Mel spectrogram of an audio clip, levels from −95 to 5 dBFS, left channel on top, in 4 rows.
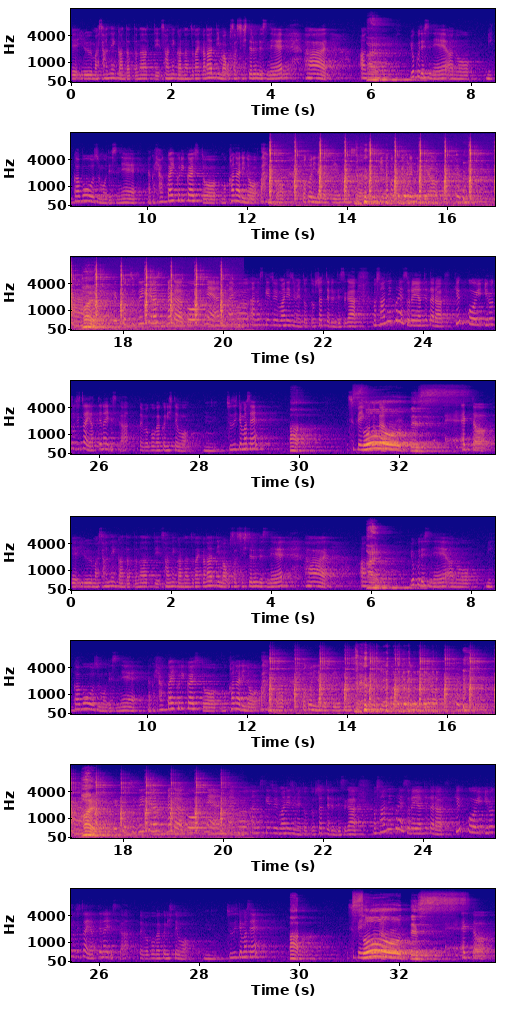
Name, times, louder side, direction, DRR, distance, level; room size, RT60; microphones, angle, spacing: voice 1, 0.0-6.3 6.8-7.9 8.3-14.3 14.9-16.3 16.9-17.3 17.8-27.8 28.1-29.2 31.0-31.8 32.3-32.4 32.9-33.7, left 1 dB, 25° left, 9 dB, 1.0 m, -38 dB
Tick-tock, 12.4-13.2 13.4-13.5 13.9-20.4, left 5 dB, 55° left, 1.3 m, -30 dB
voice 2, 14.1-15.6 16.3-16.4 17.1-17.5 29.8-30.0 31.1-32.8, right 1 dB, 45° right, 7 dB, 1.7 m, -26 dB
26.0 x 21.0 x 6.5 m, 2.1 s
head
